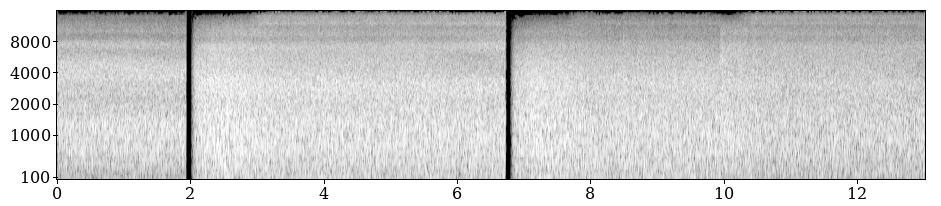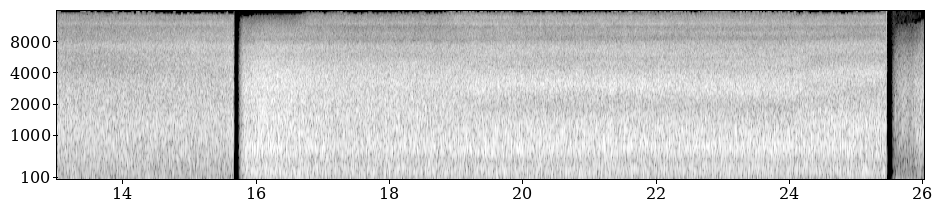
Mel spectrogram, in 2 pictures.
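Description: Steady rushing of a shallow river running over a rocky bed. The sound cuts out briefly four times as the shots change.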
